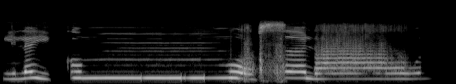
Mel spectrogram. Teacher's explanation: اس قاعدے کو ادغام شفوی کہتے ہیں. میم ساکن کے بعد میم آئے تو وہاں پر میم کو میم سے ملا کر غنہ کے ساتھ پڑھا جائے گا. اس کو ادغام شفوی کہتے ہیں. · کم پہ غنہ کرنا 2 الف کے برابر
